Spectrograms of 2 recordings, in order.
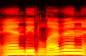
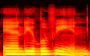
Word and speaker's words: Levin: I'm pretty sure Andy Levin is pronounced Andy Levin and not Andy Levine.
